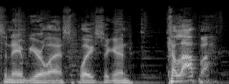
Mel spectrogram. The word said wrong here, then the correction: Catalpa: Catalpa Health. – Catalpa. It's a tree.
